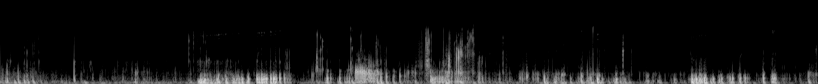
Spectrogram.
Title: stomach growling 8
